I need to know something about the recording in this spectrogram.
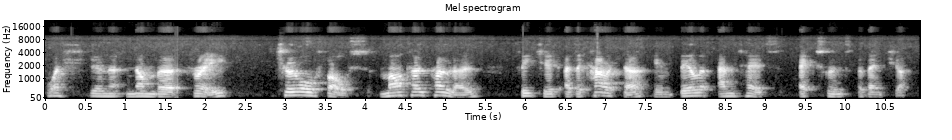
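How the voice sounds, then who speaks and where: A man hosting an online pub quiz, reading each question slowly and repeating it. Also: medium pitch. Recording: echoey room, dull lo-fi sound.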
